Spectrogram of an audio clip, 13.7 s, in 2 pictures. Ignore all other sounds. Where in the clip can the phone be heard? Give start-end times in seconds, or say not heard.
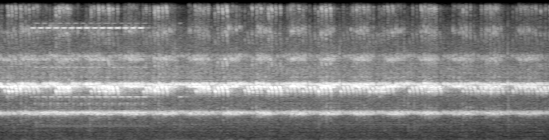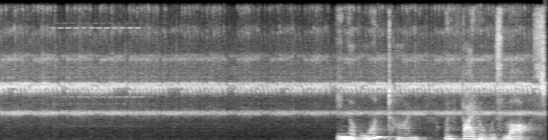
0.4-2.4, 7.5-8.8.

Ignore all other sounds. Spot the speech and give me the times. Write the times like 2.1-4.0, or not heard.
11.1-13.6.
